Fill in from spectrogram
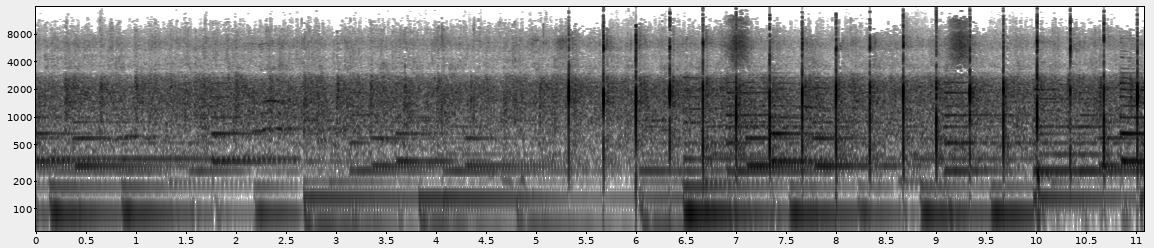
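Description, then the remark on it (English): An audience claps along to the Lord for His Word in a steady rhythm, the sharp hand claps starting partway through and sounding over sustained keyboard or organ chords. No one speaks. “Would you clap your hands to the Lord with all of your might?”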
